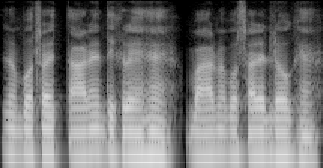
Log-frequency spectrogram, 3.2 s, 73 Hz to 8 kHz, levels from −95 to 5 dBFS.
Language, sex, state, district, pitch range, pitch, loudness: Hindi, male, Jharkhand, Deoghar, 95-105 Hz, 100 Hz, -18 LUFS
